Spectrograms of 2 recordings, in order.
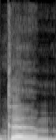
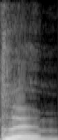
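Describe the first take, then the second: Both takes have the same delivery.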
